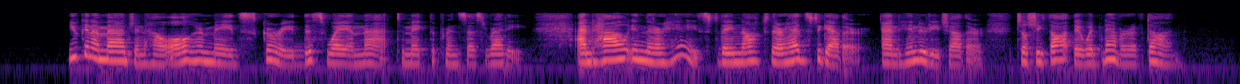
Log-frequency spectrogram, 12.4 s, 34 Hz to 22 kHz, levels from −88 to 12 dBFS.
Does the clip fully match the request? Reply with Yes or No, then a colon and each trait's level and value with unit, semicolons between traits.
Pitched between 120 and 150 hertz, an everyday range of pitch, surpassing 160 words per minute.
No: medium, 185 Hz; average, 4.3 semitones; average, 195 wpm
